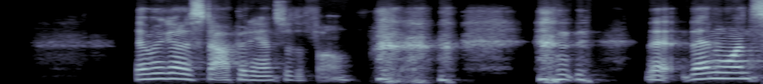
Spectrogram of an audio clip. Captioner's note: chuckles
